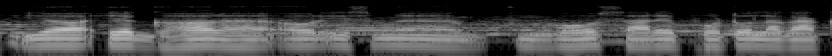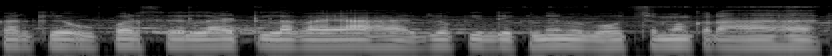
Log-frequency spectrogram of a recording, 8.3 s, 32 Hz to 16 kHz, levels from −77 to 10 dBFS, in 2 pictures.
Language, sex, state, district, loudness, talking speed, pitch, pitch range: Maithili, male, Bihar, Supaul, -23 LUFS, 175 wpm, 105 Hz, 100-110 Hz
